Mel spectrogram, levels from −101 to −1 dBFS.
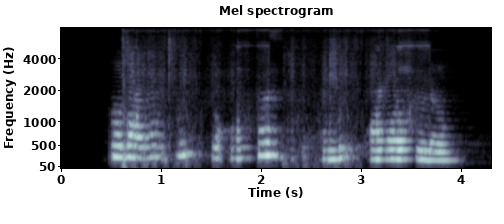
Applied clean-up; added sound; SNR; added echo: neural mask model DeepFilterNet 3.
